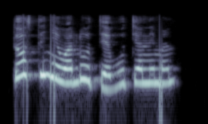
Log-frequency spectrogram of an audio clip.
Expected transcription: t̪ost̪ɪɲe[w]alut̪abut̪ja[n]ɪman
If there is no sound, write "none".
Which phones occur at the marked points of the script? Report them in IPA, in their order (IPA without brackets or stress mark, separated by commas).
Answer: w, n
